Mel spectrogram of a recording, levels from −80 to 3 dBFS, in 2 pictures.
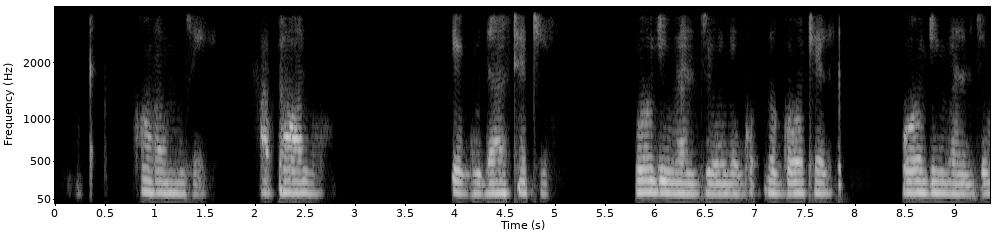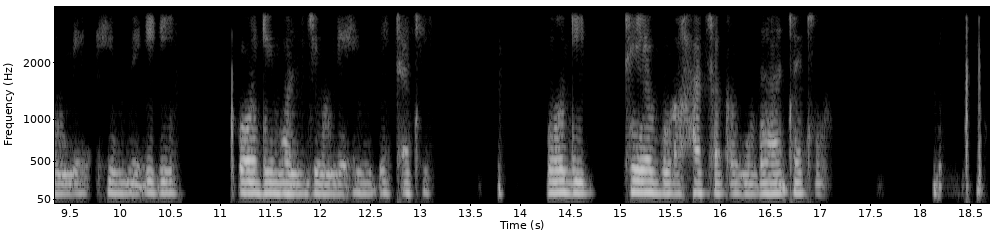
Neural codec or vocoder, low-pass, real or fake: codec, 16 kHz, 1 kbps, FreqCodec, smaller model; 3.6 kHz; fake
